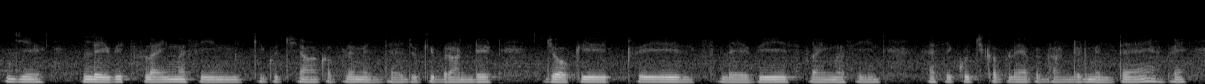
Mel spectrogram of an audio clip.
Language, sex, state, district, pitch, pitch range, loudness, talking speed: Hindi, male, Uttar Pradesh, Budaun, 115 Hz, 110-115 Hz, -26 LUFS, 135 wpm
